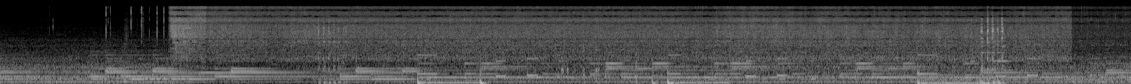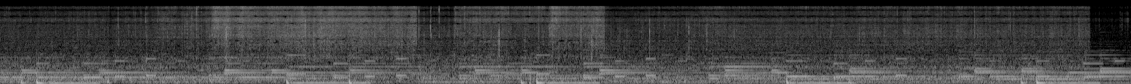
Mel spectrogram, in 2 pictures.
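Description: Spices and chopped onions frying in hot oil in a pot, sizzling loudly from about two seconds in. The sizzle drops back about halfway through, then returns for a few seconds, over soft background music with a melody.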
